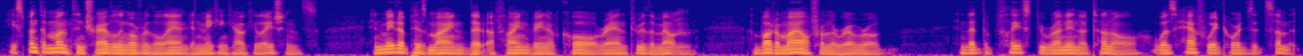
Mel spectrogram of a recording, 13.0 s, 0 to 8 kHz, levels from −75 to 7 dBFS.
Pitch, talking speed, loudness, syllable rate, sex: 115 Hz, 220 wpm, -18 LUFS, 5.5 syllables/s, male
